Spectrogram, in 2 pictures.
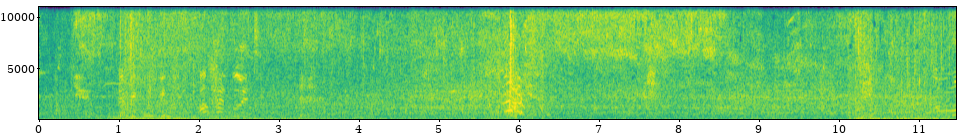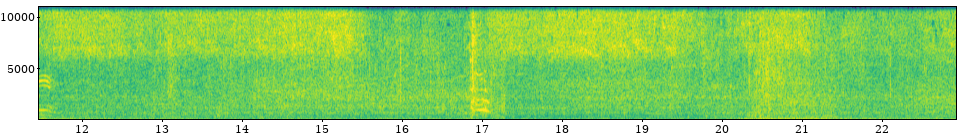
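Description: A heavy wooden cart rumbles as it is pushed over rough ground.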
